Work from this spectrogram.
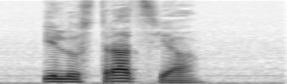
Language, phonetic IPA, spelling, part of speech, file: Polish, [ˌiluˈstrat͡sʲja], ilustracja, noun, Pl-ilustracja.ogg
